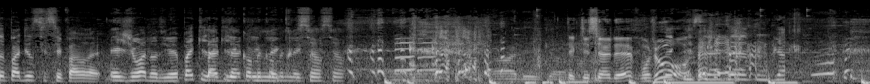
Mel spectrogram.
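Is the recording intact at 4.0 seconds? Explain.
No. At 4.0 s the audio sits inside a doubled audio track running from 2.05 to 4.91 s. A second full-band copy trails about 200 ms behind at roughly 5 dB lower, with no decay or room colour, likely from a slower capture path mixing in a delayed duplicate. It starts and stops abruptly.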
